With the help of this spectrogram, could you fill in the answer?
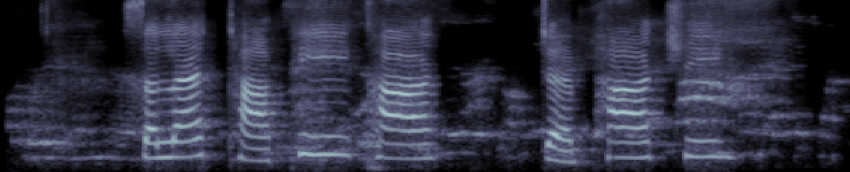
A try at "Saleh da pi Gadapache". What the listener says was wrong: So you gotta say this H a little more right here. Saleh da E. E.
